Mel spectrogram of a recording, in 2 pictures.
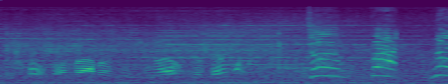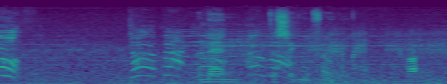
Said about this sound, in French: À travers le sifflement du vent, Andy distingue le vrombissement des moteurs d'un avion allié au-dessus d'eux.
